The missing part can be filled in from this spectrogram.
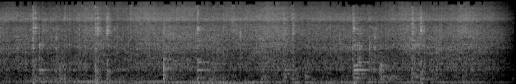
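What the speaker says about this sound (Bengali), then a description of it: "সমস্ত মশলাগুলো সুন্দরভাবে একসঙ্গে ভেজে নিচ্ছি।" Spices, onion and tomato stir-fried together in a pan for a chicken curry give a steady close sizzle, broken by frequent scraping stirs of the spoon throughout, with no talking.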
